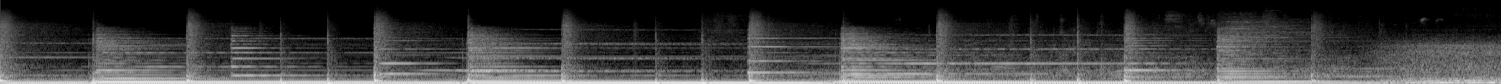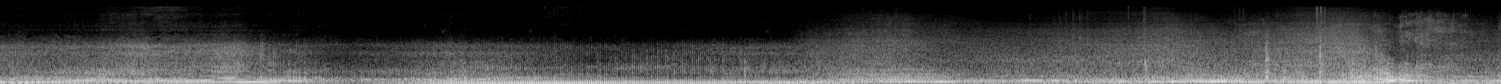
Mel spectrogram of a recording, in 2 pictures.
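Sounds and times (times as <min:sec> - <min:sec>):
car engine accelerating: 0:00.0 - 0:30.0
racing car engines running: 0:05.6 - 0:30.0.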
